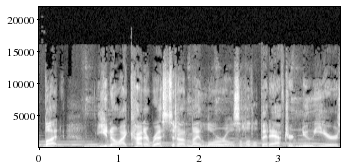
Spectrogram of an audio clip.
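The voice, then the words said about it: Nasal, congested voice. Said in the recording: “I don't know if you can tell by my voice, I'm a little nasally. I have a terrible cold right now”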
